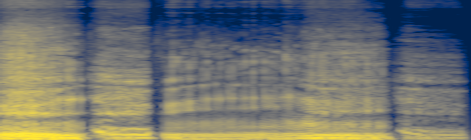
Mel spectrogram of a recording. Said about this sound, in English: Right when we reached the grass, we heard a jaguar. They have this very unique, characteristic cough sort of sound that they make.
